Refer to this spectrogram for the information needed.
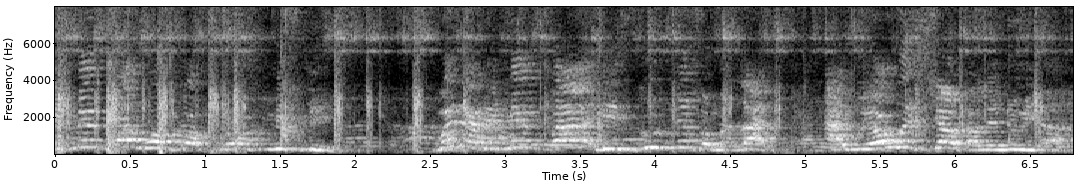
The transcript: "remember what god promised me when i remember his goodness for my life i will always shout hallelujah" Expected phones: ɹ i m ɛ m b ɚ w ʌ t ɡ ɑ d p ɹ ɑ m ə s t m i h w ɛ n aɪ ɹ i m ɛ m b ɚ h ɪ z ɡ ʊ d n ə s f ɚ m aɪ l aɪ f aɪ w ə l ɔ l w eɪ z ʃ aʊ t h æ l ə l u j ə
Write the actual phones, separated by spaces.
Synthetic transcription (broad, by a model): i m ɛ m b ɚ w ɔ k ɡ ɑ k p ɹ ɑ m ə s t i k w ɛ n aɪ ɹ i m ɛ m b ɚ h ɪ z ɡ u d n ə f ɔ m aɪ l aɪ f aɪ w ə l ɔ l w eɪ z ʃ aʊ t h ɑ l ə l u j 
